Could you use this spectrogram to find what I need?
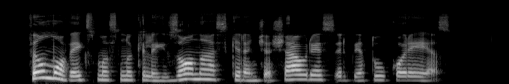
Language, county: Lithuanian, Kaunas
